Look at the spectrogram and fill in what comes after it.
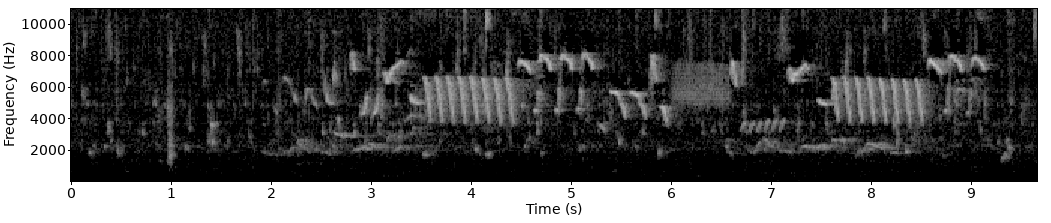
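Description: Songbirds chirping and singing, with two fast trills of rapidly repeated high notes, one about three and a half seconds in and another near eight seconds, standing out as the loudest sounds.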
